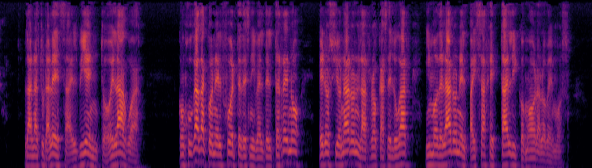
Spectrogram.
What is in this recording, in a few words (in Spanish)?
castellano; PANEL PEDRAS SENLLEIRAS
